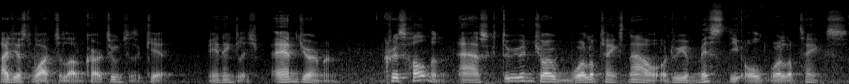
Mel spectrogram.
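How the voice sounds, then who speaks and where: A man speaks with a Danish accent. His pace is fairly quick. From Denmark. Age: 20s. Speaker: gaming YouTuber. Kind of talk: Q&A video commentary. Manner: casual, many filler ums.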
